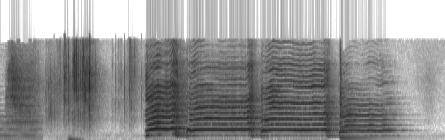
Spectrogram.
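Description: Edited reveal sound effect for a lottery draw result. A short whoosh and a low falling boom come first, then about a second and a half in a high-pitched four-note jingle plays, its last note lower.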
